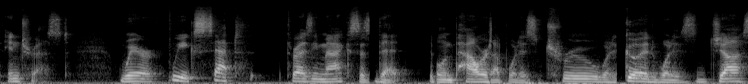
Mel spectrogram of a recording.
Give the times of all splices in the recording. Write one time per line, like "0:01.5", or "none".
0:01.7
0:03.7
0:04.4
0:04.9
0:06.2

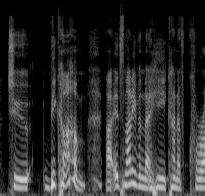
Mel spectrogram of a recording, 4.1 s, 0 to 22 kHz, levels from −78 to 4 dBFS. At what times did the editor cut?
none

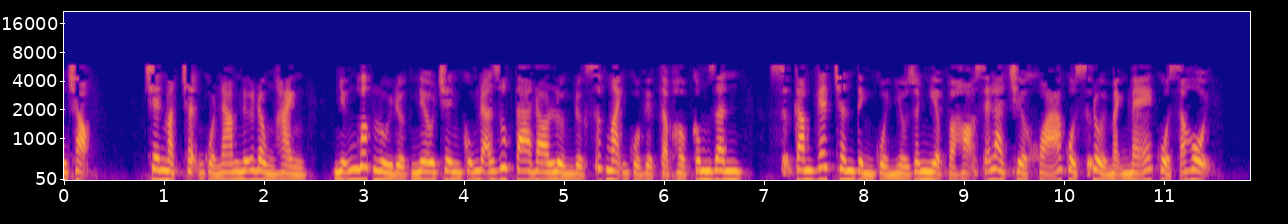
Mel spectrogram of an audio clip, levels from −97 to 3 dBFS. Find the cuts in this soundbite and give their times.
0:10.3

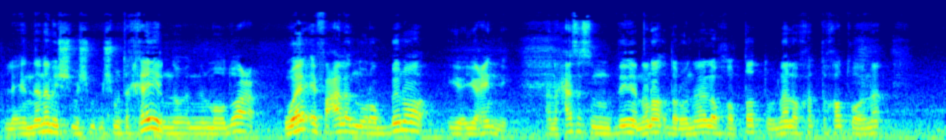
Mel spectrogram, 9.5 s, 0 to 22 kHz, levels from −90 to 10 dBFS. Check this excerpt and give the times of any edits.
0:01.6
0:06.4

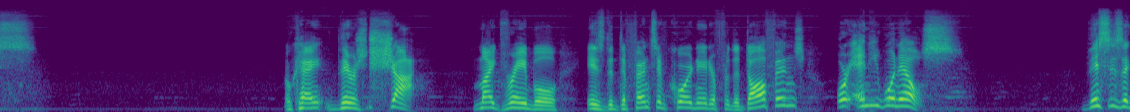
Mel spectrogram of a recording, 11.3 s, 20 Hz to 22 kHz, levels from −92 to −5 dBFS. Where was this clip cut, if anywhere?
0:03.7

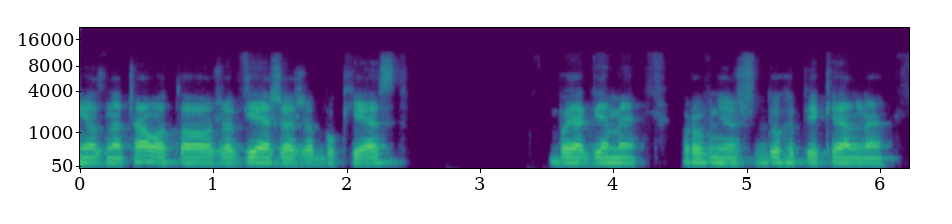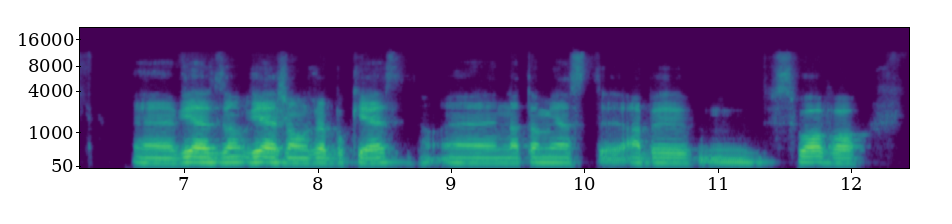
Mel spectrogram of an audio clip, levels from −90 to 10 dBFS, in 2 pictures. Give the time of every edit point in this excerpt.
none

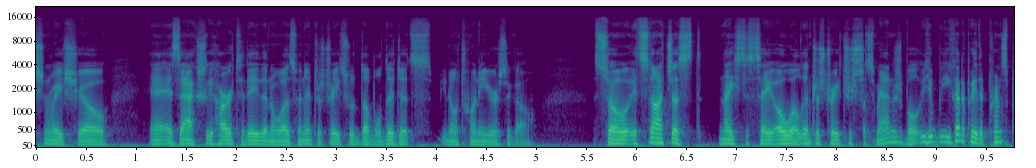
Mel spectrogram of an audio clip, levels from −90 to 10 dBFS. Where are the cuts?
0:06.8
0:08.3

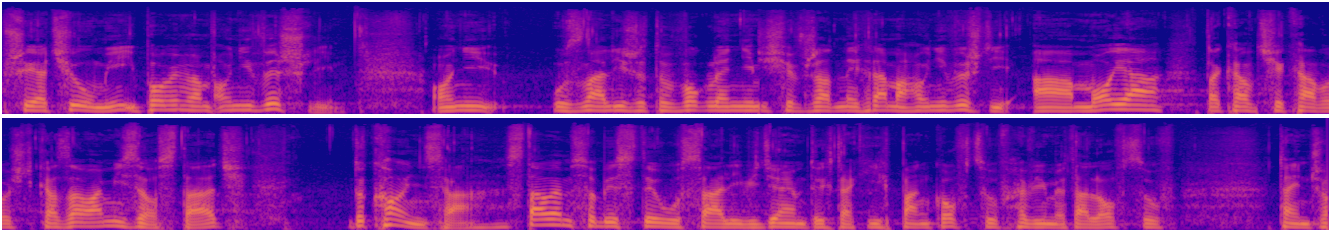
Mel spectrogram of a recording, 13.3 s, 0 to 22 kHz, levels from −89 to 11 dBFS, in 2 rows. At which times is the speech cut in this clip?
0:01.1
0:03.8
0:06.3

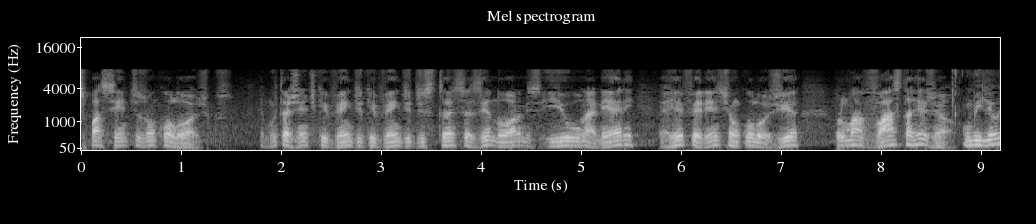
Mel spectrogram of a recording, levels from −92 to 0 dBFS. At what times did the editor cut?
0:01.7
0:02.8
0:05.0

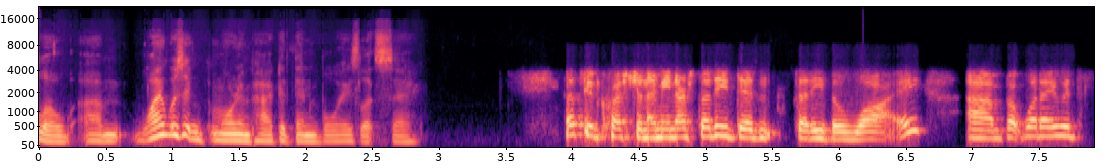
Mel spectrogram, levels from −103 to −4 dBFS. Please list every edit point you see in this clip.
0:01.2
0:04.1
0:05.6

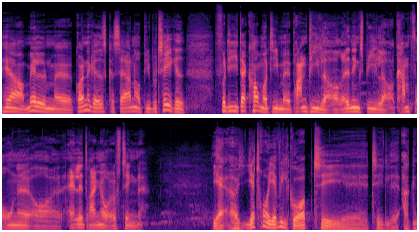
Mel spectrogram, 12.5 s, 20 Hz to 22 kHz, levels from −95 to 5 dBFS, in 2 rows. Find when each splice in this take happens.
none

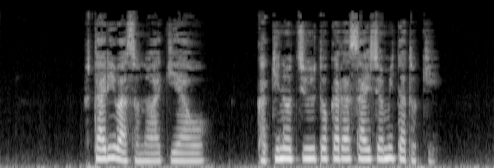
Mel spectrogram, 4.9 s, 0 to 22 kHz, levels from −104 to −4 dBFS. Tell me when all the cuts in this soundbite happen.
none

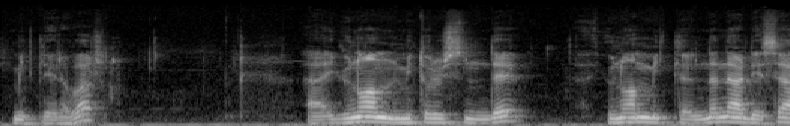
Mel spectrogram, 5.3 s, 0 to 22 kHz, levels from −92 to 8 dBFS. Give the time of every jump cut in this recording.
none

